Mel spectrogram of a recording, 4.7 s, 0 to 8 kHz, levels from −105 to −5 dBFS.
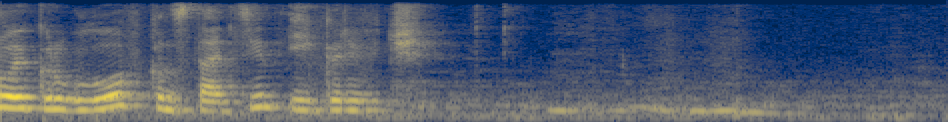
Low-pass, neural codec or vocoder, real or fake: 7.2 kHz; none; real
